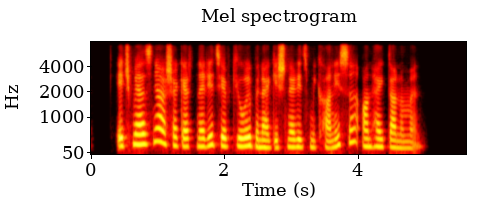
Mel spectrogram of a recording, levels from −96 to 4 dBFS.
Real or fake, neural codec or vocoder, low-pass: fake; codec, 16 kHz, about 1 kbps, DyCAST, with the encoder's durations; 7.2 kHz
